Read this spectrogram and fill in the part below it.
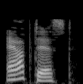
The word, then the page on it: aptest: British English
